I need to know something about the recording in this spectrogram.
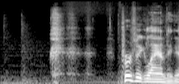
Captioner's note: laughs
